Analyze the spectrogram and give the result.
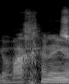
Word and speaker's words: Wageningen: So when I went abroad, and that was a lot of fun, I went to Wageningen. Or however the G's they pronounce in Dutch are a little strange. It's like a kind of thing. So it's like Wageningen.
